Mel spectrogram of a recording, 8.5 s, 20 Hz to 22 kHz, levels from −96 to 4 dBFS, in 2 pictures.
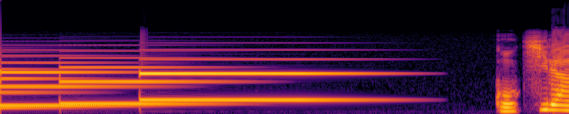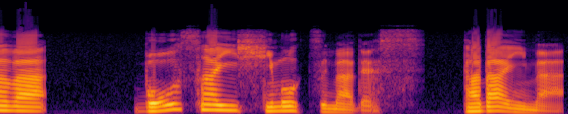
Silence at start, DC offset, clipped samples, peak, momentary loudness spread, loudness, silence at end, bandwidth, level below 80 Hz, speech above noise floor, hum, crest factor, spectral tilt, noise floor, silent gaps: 0 s; under 0.1%; under 0.1%; 0 dBFS; 14 LU; -13 LUFS; 0.05 s; 7.8 kHz; -60 dBFS; 55 dB; none; 14 dB; -6.5 dB/octave; -70 dBFS; none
